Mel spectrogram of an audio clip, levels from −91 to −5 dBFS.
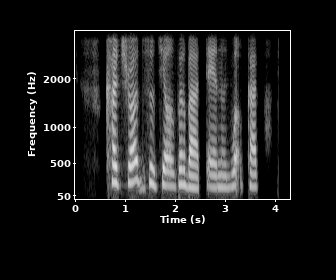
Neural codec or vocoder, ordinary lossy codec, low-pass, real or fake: codec, 16 kHz, 0.5 kbps, X-Codec, HuBERT features, trained on LibriSpeech; Opus, 24 kbps; 3.6 kHz; fake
